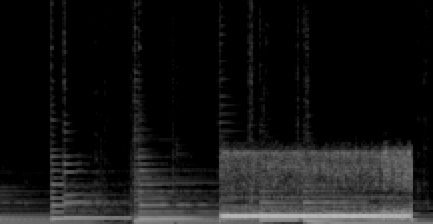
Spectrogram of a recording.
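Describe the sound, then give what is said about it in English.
A telephone ringback tone plays as a call is placed: steady electronic tones that shift in steps, then a longer, louder sustained tone. No voices are heard. “I'm just gonna call him.”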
